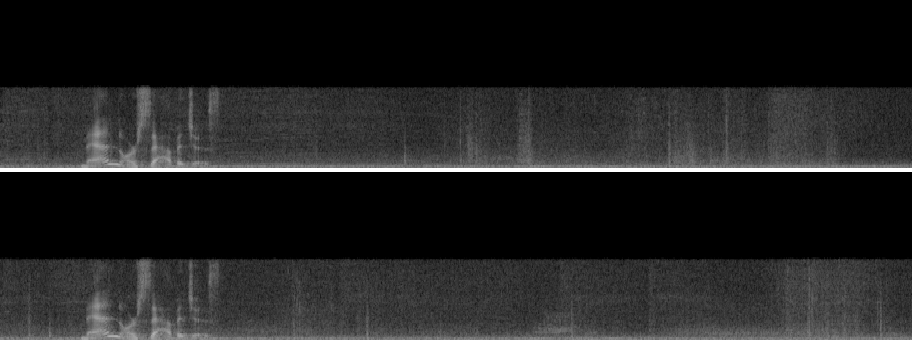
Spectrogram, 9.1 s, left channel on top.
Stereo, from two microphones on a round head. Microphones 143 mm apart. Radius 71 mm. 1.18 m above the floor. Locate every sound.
0.8 s a woman speaking: 15° left (ahead or behind), 1.0 m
